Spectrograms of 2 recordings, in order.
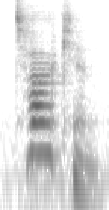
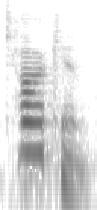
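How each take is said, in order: Both takes have the same delivery.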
